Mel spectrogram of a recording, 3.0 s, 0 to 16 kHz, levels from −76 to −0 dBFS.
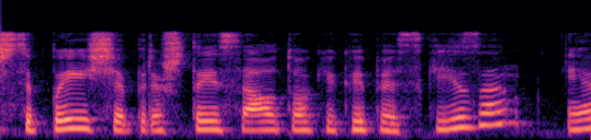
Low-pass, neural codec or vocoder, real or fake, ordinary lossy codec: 7.2 kHz; none; real; AAC, 96 kbps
